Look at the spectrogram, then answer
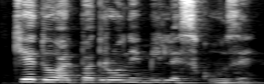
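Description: A woman voicing a humble, gentle enslaved man who speaks softly and pleadingly but stays firm. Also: mid-range voice, unhurried, natural voice. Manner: soft, pleading, quietly steady.

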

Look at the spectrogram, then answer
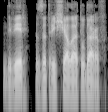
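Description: Низкоголосый мужчина-чтец аудиокниги ведёт повествование неторопливо и драматично. Звук сухой и близкий. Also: male voice, sits low, steady tone, no echo, clean studio sound. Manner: measured, dramatic reading. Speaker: audiobook reader. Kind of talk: literary audiobook narration.

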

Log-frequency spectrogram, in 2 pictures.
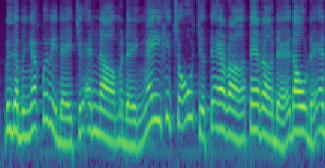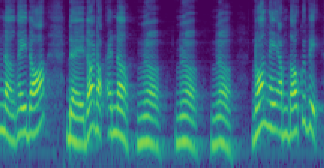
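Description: A man's voice: high-pitched, animated, a little fast, hardly any pauses, warm tone. A man teaching a lesson on writing systems and sounds, politely addressing his viewers and demonstrating pronunciations. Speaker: language teacher. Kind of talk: video lesson on scripts and sounds.

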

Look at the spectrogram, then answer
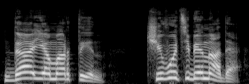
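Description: A woman's voice: a little high, sing-song, moderate pace, fairly bright tone, no room sound, studio quality. A woman voicing a smug, lazy man of about forty who runs a gang, drawling and then shrieking. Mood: menacing.

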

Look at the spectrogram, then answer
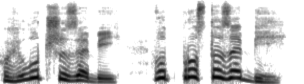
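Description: A man voicing a bold, tipsy young woman soldier who talks in a squeaky, sulky, sassy way. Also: expressive, brisk, a little mellow, dry recording, clean studio sound, lightly acted.

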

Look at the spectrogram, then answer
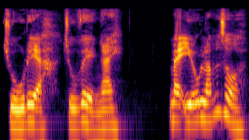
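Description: A woman voicing a worried older brother who speaks in an urgent, hurried way in an audiobook. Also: on the low side, darkish tone, lightly acted. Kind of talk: audiobook character reading.

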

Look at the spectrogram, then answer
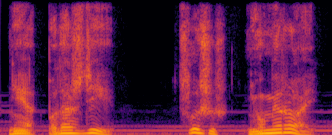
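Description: A man voicing a rash young male stalker who shouts urgently. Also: medium pitch, expressive, normal speed, gravelly, faint music behind. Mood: frantic.

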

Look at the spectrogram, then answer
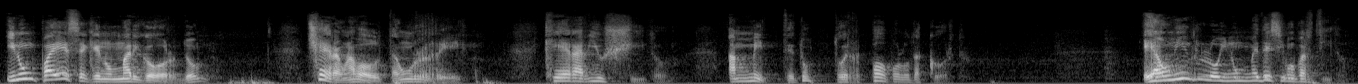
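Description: A man's voice: mid-range voice, a little slow, creaky, pauses often, slightly rough. A man reciting a satirical verse fable in a storytelling way. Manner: storytelling recitation with lively swings of tone. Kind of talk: recited dialect poem.

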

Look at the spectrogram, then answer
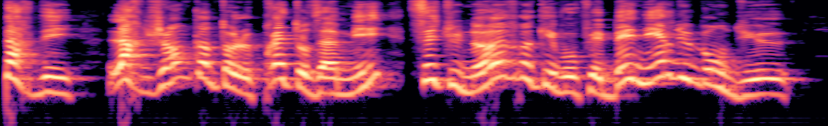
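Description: A woman voicing a talkative, jealous village washerwoman who speaks in a shrill, quick-tongued way. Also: big pitch swings. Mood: teasing.

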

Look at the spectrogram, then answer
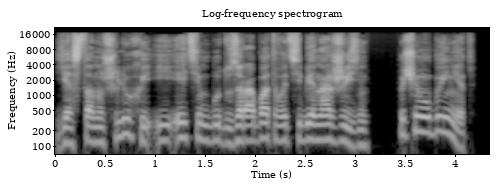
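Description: A man voicing a jealous, jilted young woman with shrill, wounded, pleading lines in an audiobook. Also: brisk, darkish tone, dry recording, clean studio sound, natural voice.

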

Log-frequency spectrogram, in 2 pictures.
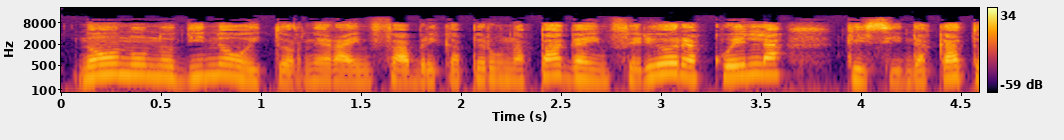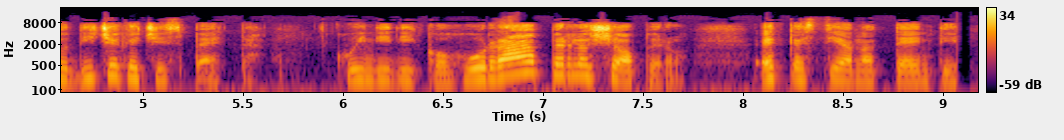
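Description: A woman's voice: medium pitch, a little fast, a little mellow, dry recording, natural voice. A woman reading the part of a blunt, angry middle-aged male mill worker, defiant and scornful.

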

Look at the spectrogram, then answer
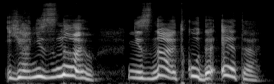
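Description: Woman voicing a shrill, frightened younger sister. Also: lively intonation, measured pace, warm tone. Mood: desperate. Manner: shrill, pleading, indignant.

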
